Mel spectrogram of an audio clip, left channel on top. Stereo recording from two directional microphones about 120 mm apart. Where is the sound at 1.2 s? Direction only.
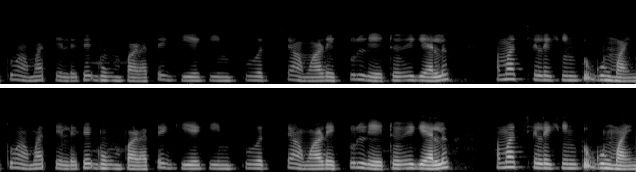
25° right (ahead or behind).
